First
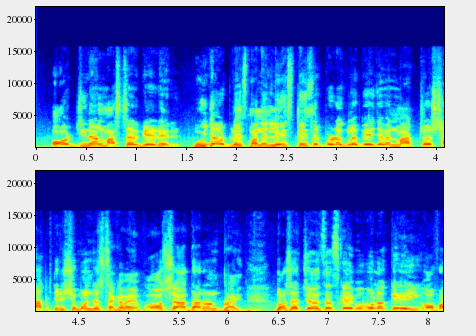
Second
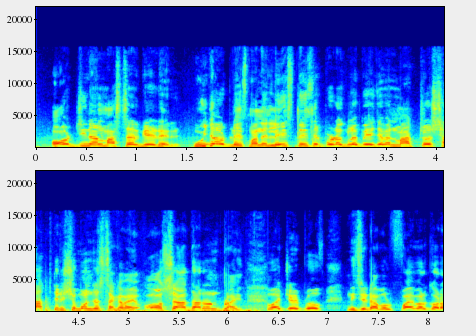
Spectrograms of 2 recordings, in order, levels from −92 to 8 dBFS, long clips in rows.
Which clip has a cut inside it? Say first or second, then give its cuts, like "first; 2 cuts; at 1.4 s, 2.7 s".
second; 1 cut; at 6.3 s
